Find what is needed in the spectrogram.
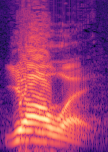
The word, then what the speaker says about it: Yahweh: Again, in Hebrew, God's name in Hebrew is Yahweh. We pronounce it Yahweh. It's actually spelled YHWH.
